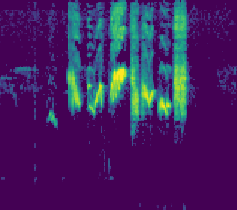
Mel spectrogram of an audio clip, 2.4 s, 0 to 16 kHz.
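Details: A White-tailed wheatear sings a short varied phrase of about 1.3 seconds: a soft rising note, then scratchy chirps and bright whistled slurs in quick succession, ending on a harsh buzzy note.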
